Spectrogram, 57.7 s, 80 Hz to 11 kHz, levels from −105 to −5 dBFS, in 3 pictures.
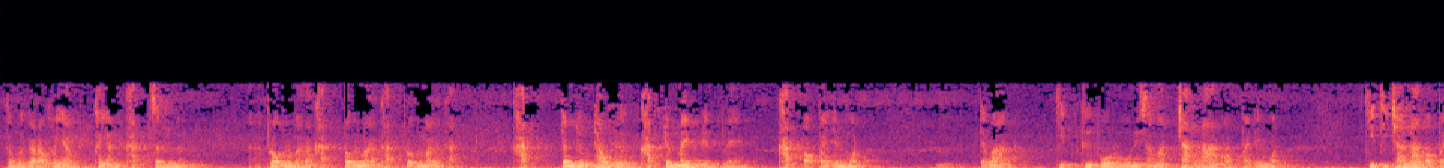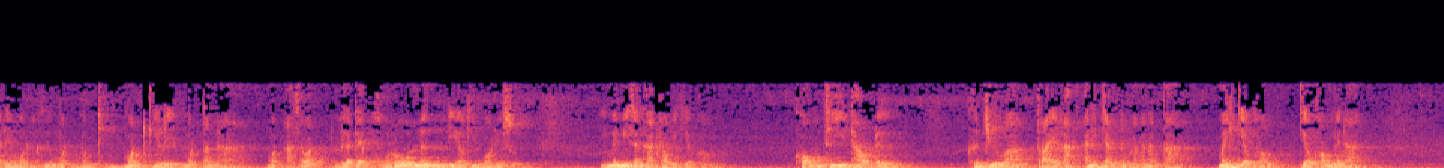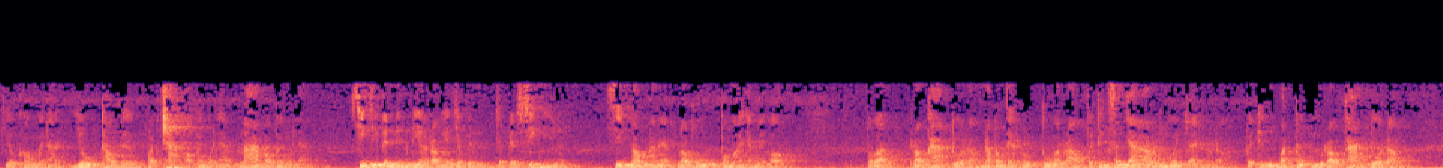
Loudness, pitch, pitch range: -20 LUFS, 105 Hz, 90-120 Hz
